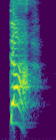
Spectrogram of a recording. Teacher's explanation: has a falling tone it sounds so happy that it must fall to the ground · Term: fourth tone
